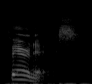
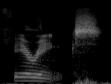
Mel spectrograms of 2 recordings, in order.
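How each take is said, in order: First: The word ends with a 'nix' sound. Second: The word ends with an 'inx' sound. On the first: The speaker calls it wrong. "it's not nix" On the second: The speaker calls it right. "it's inx"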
